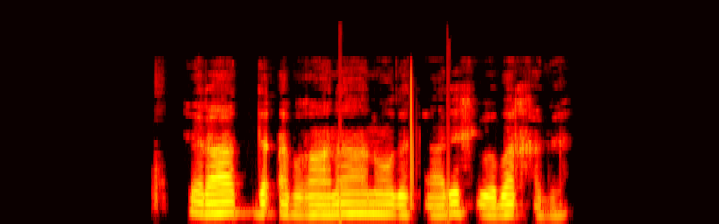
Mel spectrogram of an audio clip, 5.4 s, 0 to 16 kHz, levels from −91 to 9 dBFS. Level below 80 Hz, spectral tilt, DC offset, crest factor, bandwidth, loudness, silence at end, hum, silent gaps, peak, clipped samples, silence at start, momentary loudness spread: -58 dBFS; -8.5 dB/octave; under 0.1%; 22 dB; 6.8 kHz; -21 LUFS; 1.15 s; none; 1.27-1.38 s; 0 dBFS; under 0.1%; 1.15 s; 12 LU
